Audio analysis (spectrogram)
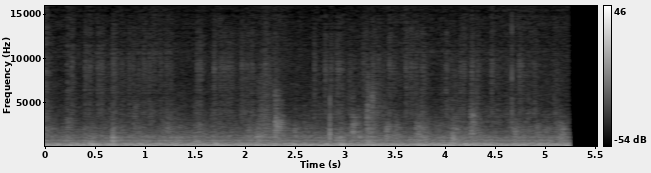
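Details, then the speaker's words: Duet dryer after oiling a stuck idler pulley shaft (temporary fix pending part): steady low drum rumble with faint tumbling clicks; the loud squeaking and grinding is gone. "No more loud squeaking and grinding noise. It's gone."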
